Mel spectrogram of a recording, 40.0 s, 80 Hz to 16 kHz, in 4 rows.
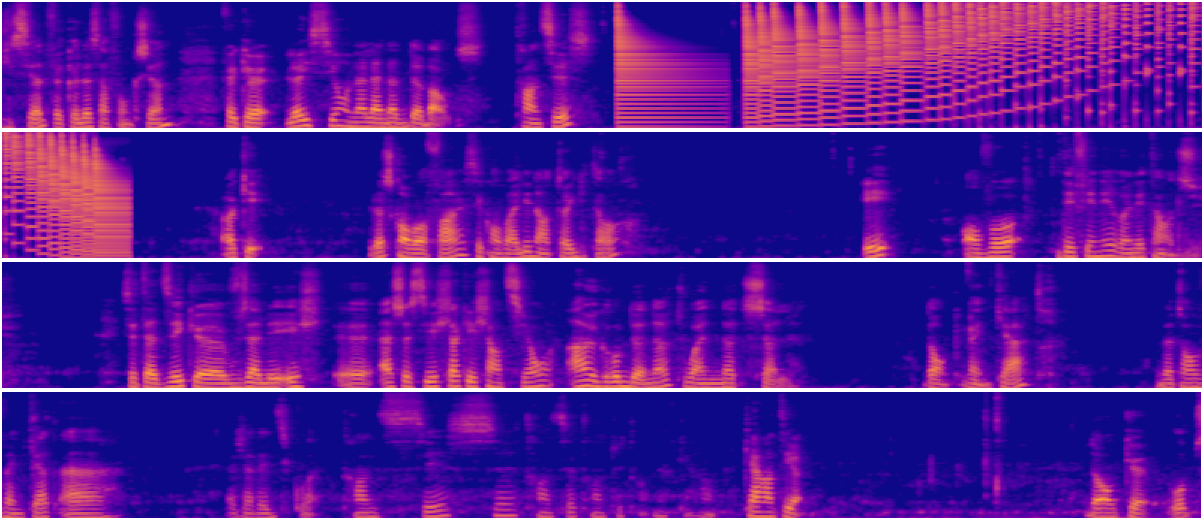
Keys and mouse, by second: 4.9 click, 6.0-10.9 drag, 14.9 click, 16.8 click, 18.6 click, 18.7 click, 30.2 -, 38.1 Return.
